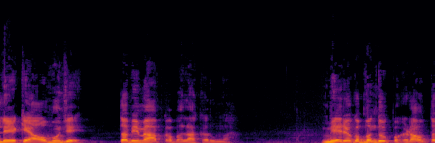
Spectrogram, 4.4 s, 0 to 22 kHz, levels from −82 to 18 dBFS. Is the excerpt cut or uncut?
uncut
